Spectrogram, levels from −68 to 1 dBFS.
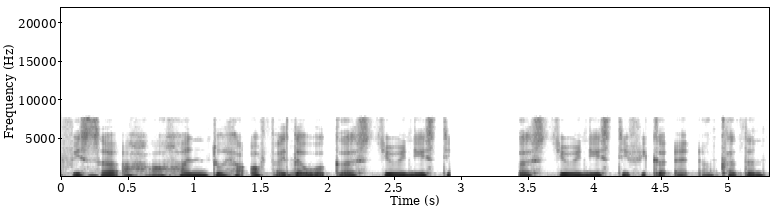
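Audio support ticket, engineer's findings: Stream reconnect, 2.91 to 4.23 s. Speech cuts to silence for 0.5 s, then resumes 0.81 s earlier, repeating speech. Player lost its connection, reconnected and restarted the decoder mid-stream. Server resent a burst of already-played audio.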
